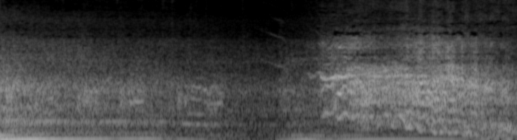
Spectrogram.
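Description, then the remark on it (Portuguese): A horse, Gonçalo, a big, strong farm horse bought for heavy work, neighs loudly, a long shaky whinny that rises into a bright, quavering burst near the end, with a low steady rumble like an idling engine underneath. “Quando jovem, Gonçalo foi comprado por seu Abílio para ser um cavalo de trabalhos pesados.”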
